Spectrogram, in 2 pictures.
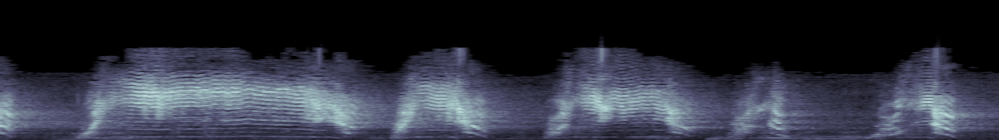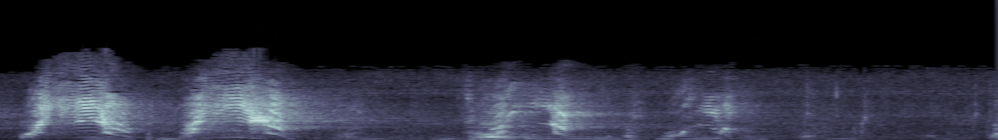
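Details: Baby monkey named Leo, called Rainbow, crying hungrily and begging its mother for milk: a run of loud, harsh, wavering screeches, each a second or so long, repeated in uneven bursts with short gaps between.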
